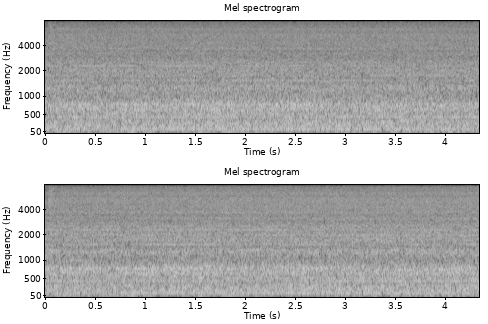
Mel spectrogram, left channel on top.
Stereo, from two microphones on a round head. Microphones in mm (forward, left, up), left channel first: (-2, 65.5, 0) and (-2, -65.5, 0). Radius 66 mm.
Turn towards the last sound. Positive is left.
No sound to turn to.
